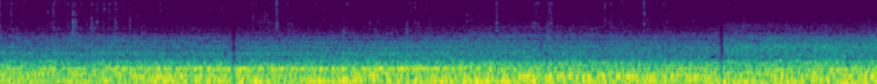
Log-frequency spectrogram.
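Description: A car driving, heard from inside the cabin: a steady low rumble of road and engine noise, with a faint steady hum through the first half.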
